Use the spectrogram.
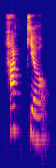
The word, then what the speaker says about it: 학교: So if we said hak, then it would be 2, right? Hak. So hak, and then we have 기역 plus 요, right? 교. 학교, 학교.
